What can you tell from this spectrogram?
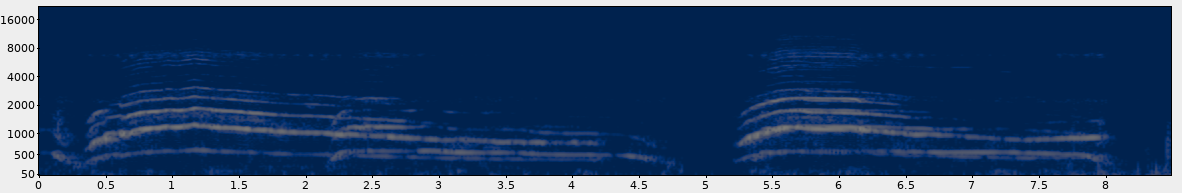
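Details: Two long, drawn-out yowls from fighting cats, each rising quickly then sliding slowly downward in a moaning tone, separated by a short silence.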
